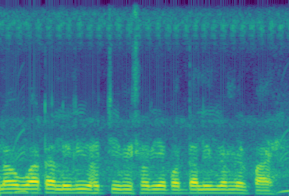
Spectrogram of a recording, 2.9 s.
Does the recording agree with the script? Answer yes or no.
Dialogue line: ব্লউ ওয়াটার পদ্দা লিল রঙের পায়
no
